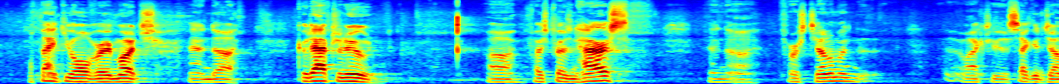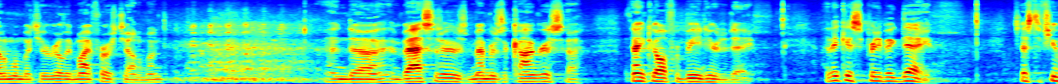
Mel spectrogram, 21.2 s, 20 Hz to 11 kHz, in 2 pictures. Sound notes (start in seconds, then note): 12.2 laughter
